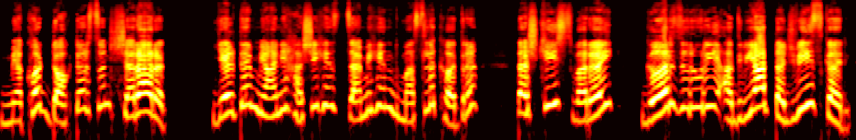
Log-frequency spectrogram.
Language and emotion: Kashmiri, angry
